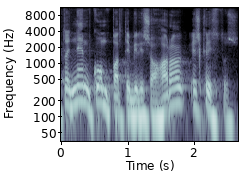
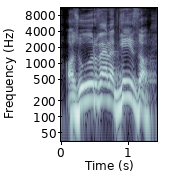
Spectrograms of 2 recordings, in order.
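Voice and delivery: fervent preacher with sustained raised pitch; impassioned preaching; 6 semitones higher than usual. Real, not acted. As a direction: proclaim it to the congregation. Preaches at full force.

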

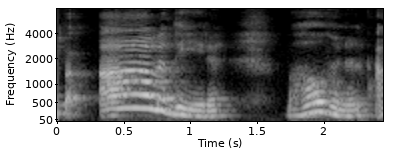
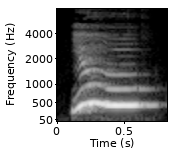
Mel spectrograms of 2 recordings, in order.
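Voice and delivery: high, very loud whoop; shouted; 14 semitones higher, 13 dB louder than usual. A narrator's reading. Karel answers meneer Pen while flying, shouting. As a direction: holler it from the air. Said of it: "riep Karel".

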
